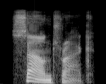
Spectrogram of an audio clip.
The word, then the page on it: soundtrack: British English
